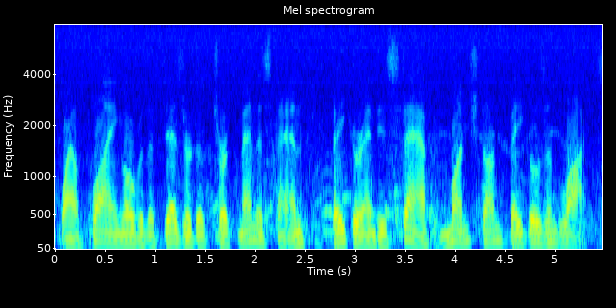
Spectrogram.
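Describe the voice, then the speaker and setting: A man's voice: mid-range voice, normal speed, a crowd in the background, rough recording. A man with an American accent narrating a scripted news report as a correspondent.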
